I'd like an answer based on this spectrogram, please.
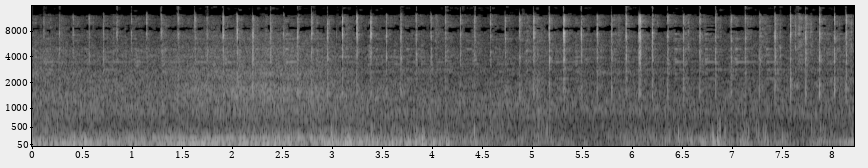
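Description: Diesel locomotives of a freight train approaching slowly, engines running with a steady low drone that eases off about halfway through as they throttle down to arrive. A rapid, even high ticking runs through the second half.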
